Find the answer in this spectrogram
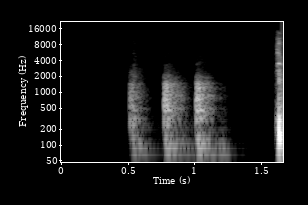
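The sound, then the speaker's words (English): Knocking on wood: three evenly spaced, dull hollow knocks, quiet and alone. “Got to knock on some wood there.”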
